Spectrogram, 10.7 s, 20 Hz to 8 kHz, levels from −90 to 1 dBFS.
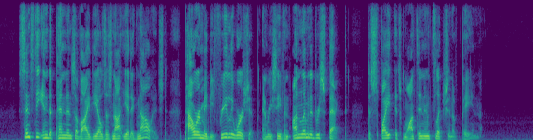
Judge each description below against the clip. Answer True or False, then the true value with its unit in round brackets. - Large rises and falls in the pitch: True (6.0 semitones)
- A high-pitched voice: False (135 Hz)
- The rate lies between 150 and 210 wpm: False (140 wpm)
